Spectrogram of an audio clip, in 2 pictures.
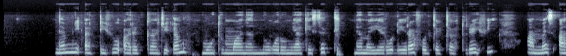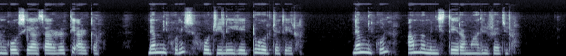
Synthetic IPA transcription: nɐmnɪʔɐd̪ːɪsuːʔɐɾɡaːd͡ʒɛᶑɐmʊmo̞ːt̪ʊmːaːnaːnːoːɔɾɔmɪjaːke̞ːsːɐt̪ːɪ̥nɐmɐjɛɾoːᶑe̞ːɾaːfhɔd͡ʒːɛt͡ʃːaːt̪ʊɾe̞ːfɪ | ʔɐmːɐsɐŋɡo̞ːsɪjaːsaːɪrːɐt̪ːɪɐɾɡɐmɐ̥ | nɐmnɪkʊnɪshɔd͡ʒiːle̞ːɦɛd̪ːuːhɔd͡ʒːɛt̪e̞ːɾɐ̥ | nɐmnɪkʊn | ʔɐmːɐmɪnɪst̪e̞ːɾɐmaːlɪrːɐd͡ʒɪɾɐ̥

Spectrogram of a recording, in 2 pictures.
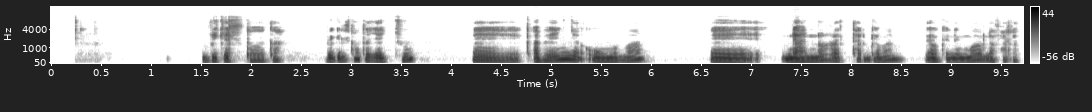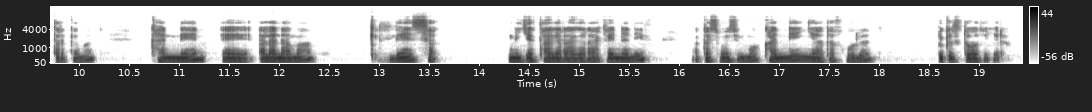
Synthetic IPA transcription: bɪkʼɪlt̪oːt̪ɐ | bɪkʼɪlt̪o̞ːt̪ɐd͡ʒɛt͡ʃːuːn | kʼɐbe̞ːɲːɐʔuːmɐmaː | naːnːo̞ːrːɐt̪ːɪɐ̰ɾɡɐmɐn | joːkiːnɪmːo̞ːlɐfɐrːɐt̪ːɐɾɡɐmɐn | kʰɐnːe̞ːnɐ̰lɐnɐmaː | kʼɪlːe̞ːnsɐ | mɪd͡ʒɐt̪ʰaːɡɐɾaːɡɐɾaːkɛnːɐniːf | ʔɐkːɐsʊmɐs̬ɪmːo̞ːkɐnːe̞ːnɲaːt̪ɐfuːlɐn | b̥ɪkʼɪlt̪o̞ːt̪ɐd͡ʒɪɾɐ̥

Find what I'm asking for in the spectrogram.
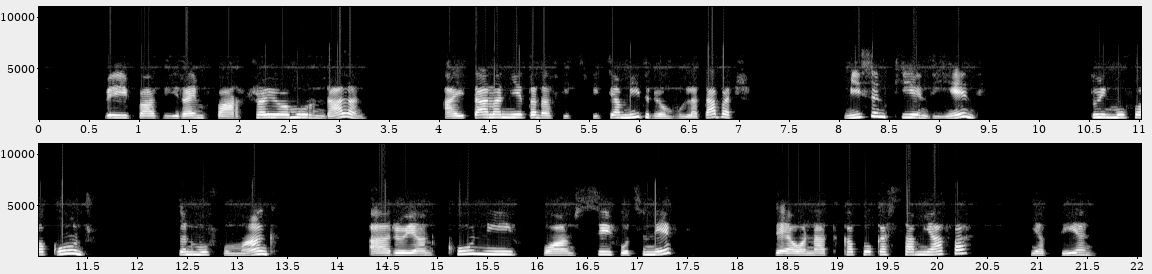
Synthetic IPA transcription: v̥eib̥aviɾajmiv̥aɾuʈ͡ʂaewamuɾund̪alanə | aɦit̪ananient̪anɖ͡ʐavit͡si̥v̥it͡samid̪inewambulunat̪abaʈ͡ʂə̥ | misinikiend̪iend̪i̥ | t̪ujnimufuakuɳɖ͡ʐu̥ | sinimufuvumaŋɡə̥ | aɾewjanikʰuniv̥oanusivot͡sinefi̥ | z̥eawanat̪i̥kapokəsamiafə | miab̥eani̥

